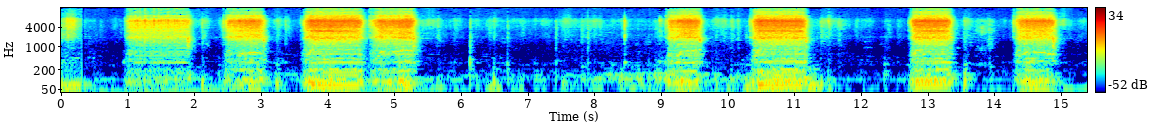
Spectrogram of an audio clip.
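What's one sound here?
A sewing machine runs in short bursts of fast stitching.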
